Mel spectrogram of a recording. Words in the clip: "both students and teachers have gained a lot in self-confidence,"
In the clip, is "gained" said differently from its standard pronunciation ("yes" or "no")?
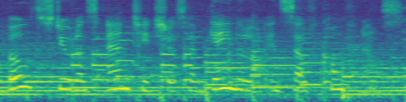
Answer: no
